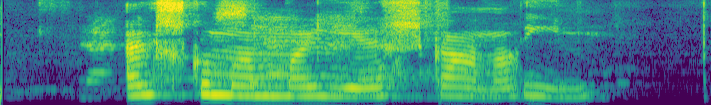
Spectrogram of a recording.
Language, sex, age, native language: Icelandic, male, 9, Icelandic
